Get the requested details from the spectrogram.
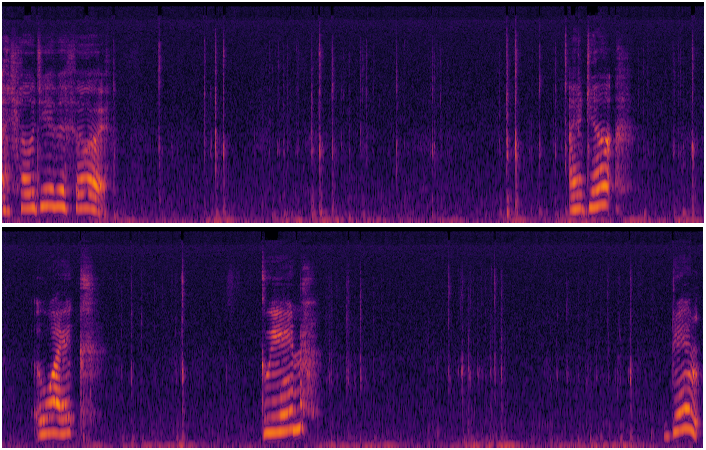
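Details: Acted re-enactment by an adult woman of her own early-childhood speech after a chin injury: lisp with tongue thrust and restricted mouth opening, hard to understand.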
